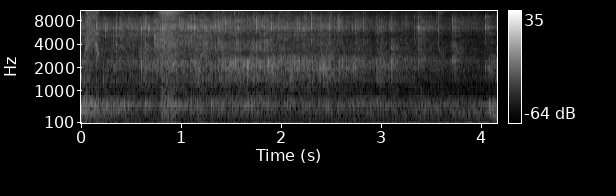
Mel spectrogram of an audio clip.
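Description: A steady hiss of background noise, with a faint voice beneath it.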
